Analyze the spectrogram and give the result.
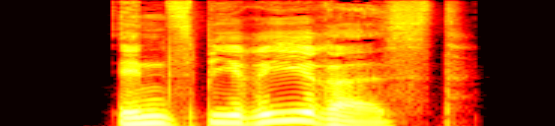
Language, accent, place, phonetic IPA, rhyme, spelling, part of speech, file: German, Germany, Berlin, [ɪnspiˈʁiːʁəst], -iːʁəst, inspirierest, verb, De-inspirierest.ogg
- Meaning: second-person singular subjunctive I of inspirieren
